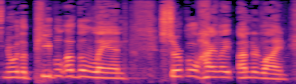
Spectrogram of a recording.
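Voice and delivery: ordinary talk, nothing marked

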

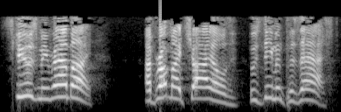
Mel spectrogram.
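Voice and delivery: put-on high, loud urgent plea for a sick child; polite interrupter. A man calls out to Rabbi for his son, high and loud. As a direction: call out over the crowd to the teacher. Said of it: "I can see interrupting Jesus".

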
